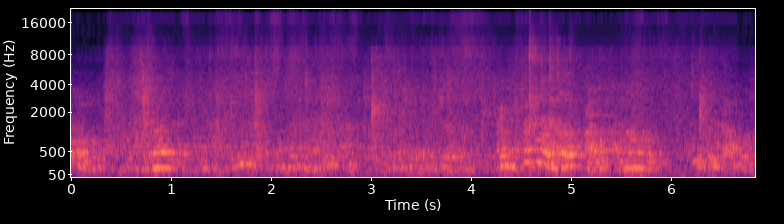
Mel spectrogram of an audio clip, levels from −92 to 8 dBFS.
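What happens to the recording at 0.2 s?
Opus compression is present at 0.2 s, as it is across the whole clip. Short of bits, the encoder keeps each band's energy but fills bands with folded or noise content, so the sound turns rough, grainy and noisy, which likely points to about a 16 kbps CELT-mode encode.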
